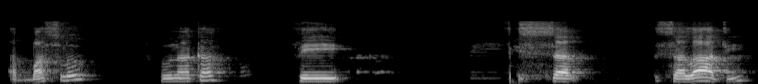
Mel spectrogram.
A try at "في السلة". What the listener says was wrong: السلة. Don't say سلاتي. Don't make it a mad. في السلة الصغيرة.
